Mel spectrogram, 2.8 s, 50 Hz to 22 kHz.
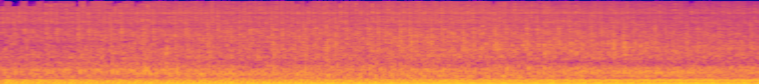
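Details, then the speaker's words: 1962 International B150 farm truck, first start after sitting years, idling on temporary fuel: low heavy idle with a puffing chuff each firing pulse from an exhaust leak at the front; not smoking, smooth. "An exhaust leak up front there. It's not smoking. And it is smooth."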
